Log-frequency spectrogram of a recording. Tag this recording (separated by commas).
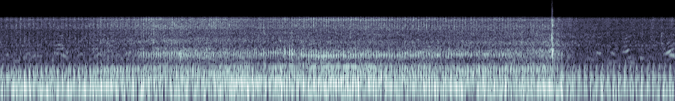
Speech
